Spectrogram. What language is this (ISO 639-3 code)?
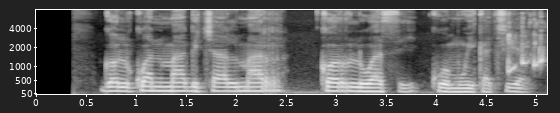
luo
